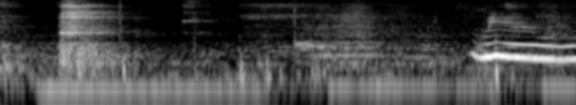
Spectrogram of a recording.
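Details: A cat indoors, with a short high squeak near the start, then a falling drawn-out meow at the end, over a steady low hum.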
